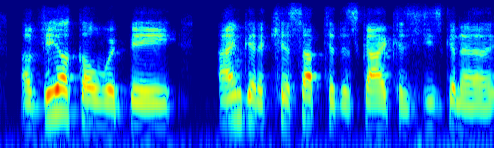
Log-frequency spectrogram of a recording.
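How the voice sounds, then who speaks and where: A man with an American accent and a normal speaking voice, fairly high in pitch with ordinary pitch variation, at a fairly quick pace against a quiet background. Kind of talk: casual interview. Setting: phone call.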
